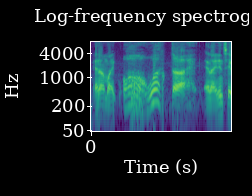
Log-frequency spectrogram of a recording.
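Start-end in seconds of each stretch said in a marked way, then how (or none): 0.7-2.3 put-on slow, higher kid voice; kid reacting. Boy smelling a fart, puzzled and slow. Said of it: "I was like".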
